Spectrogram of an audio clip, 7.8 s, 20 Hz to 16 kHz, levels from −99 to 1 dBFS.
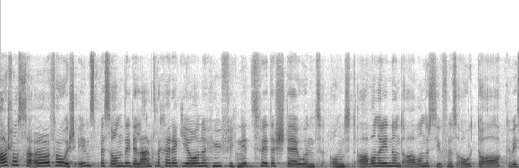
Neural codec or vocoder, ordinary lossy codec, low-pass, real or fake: none; none; 10.8 kHz; real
